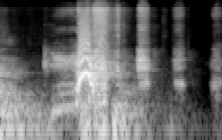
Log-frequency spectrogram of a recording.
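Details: Single loud, rough bark from a dog that had been kept caged for years, rising sharply and fading within half a second, followed by a few faint knocks and near silence.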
